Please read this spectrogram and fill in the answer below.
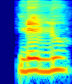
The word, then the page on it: le loup: frances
